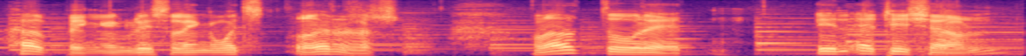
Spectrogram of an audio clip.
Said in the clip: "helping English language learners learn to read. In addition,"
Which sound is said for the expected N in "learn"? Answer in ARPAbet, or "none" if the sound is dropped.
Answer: L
